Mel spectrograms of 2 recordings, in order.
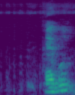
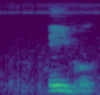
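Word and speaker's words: able: আমরা সাধারণত এটাকে অ্যাবল উচ্চারণ করে থাকি, কিন্তু এটি সম্পূর্ণ ভুল উচ্চারণ। এটার কারেক্ট প্রনাউন্সিয়েশন হচ্ছে এইবল, এইবল।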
